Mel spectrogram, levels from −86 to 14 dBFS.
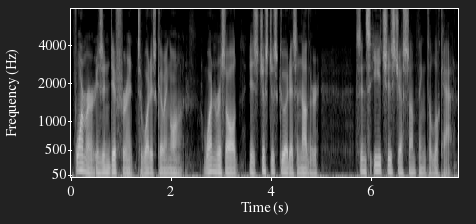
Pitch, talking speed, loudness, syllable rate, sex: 95 Hz, 195 wpm, -19 LUFS, 5.5 syllables/s, male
